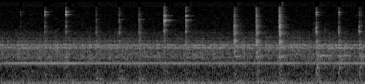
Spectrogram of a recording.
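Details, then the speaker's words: Philco 49-501 Boomerang radio during an alignment check, volume up: a steady high-pitched ring over hiss with sharp ticks scattered through it. A microphonic tube is ringing from vibration and can cause feedback. "let's just keep tuning these guys up until something good comes out it there's a microphonic tube in here"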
